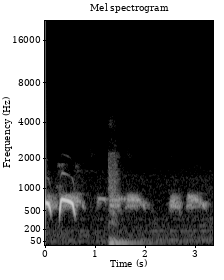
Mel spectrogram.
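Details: Decoy spotted dove calling: the tail of a long coo, then softer, quieter coo notes, with a brief click of handling noise.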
